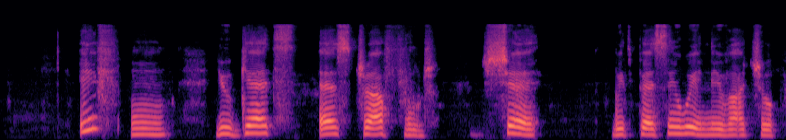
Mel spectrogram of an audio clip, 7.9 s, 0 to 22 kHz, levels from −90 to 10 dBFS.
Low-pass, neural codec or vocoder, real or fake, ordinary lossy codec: none; vocoder, 22.05 kHz, 80 mel bands, HiFi-GAN; fake; none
